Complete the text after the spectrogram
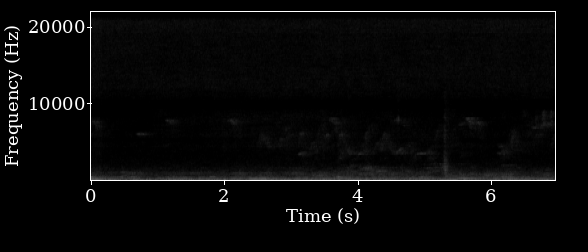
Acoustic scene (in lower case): residential area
